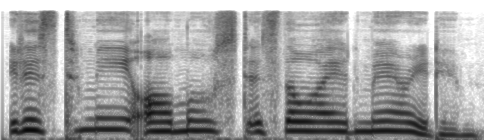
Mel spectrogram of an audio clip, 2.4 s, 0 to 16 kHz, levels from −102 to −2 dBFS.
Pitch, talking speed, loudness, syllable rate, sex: 225 Hz, 270 wpm, -16 LUFS, 5.6 syllables/s, female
